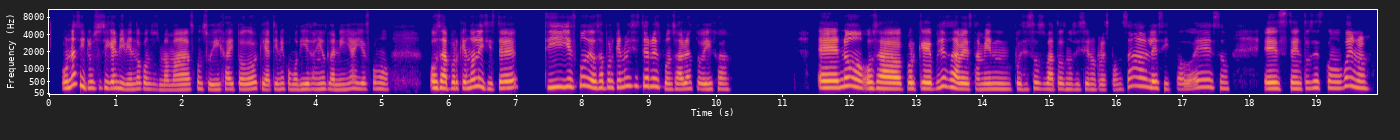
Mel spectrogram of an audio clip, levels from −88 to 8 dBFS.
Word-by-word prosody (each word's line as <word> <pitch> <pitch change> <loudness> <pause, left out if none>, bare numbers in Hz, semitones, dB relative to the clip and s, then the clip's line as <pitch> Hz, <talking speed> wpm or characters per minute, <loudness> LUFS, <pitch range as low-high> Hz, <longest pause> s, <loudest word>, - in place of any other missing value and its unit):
unas 345 +10 +2
incluso 250 -4 -2
siguen 250 -1 0
viviendo 220 -1 -4
con 220 -2 -5
sus 200 -1 -17
mamás, 190 +2 -4
con 230 -3 -7
su 210 -1 -6
hija 205 +2 -4
y 210 - -3
todo, 210 +2 -1
que 215 - -5
ya 190 -1 -3
tiene 215 +1 -7
como 200 -2 -7
10 210 +1 -1
años 215 +1 -7
la 200 - -3
niña 205 +4 -8
y 220 0 -3
es 215 - -7
como, 225 -3 -7 0.6
o 255 0 +5
sea, 250 -3 +5
¿por 240 0 -2
qué 245 +1 0
no 280 +3 +2
la 320 - +1
hiciste? 250 +2 +1 0.4
Sí, 290 +2 +2
y 310 - +3
es 295 -2 -2
como 350 +1 -3
de, 300 - +3
o 260 - +5
sea, 260 0 0
¿por 275 +2 -2
qué 280 +1 -3
no 315 - -2
hiciste 330 0 -2
responsable 220 -8 -1
a 230 - -6
tu 220 -1 -6
hija? 210 0 -4 1.3
Eh, 265 0 +8
no, 310 -3 +3
o 240 - +3
sea, 230 -2 +7
porque, 230 0 +4
pues, 250 +6 -7
ya 325 0 -1
sabes, 220 -6 +4
también, 215 0 -4
pues, 215 -2 -4
esos 215 +1 -8
vatos 210 +1 -3
no 210 0 -9
se 200 - -13
hicieron 200 0 -8
responsables 250 - -3
y 210 - -10
todo 205 - -9
eso. 270 -5 -6 0.5
Este, 235 0 +3
entonces, 240 +3 -5
como 245 -2 -4
bueno, 275 -6 -2
230 Hz, 205 wpm, -21 LUFS, 210-265 Hz, 1.3 s, Eh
